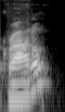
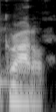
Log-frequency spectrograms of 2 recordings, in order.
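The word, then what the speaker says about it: Grotle: sometimes we have Turtwig grotto or krodel and that's gotta be grotto grotto like a like grotto so turnt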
